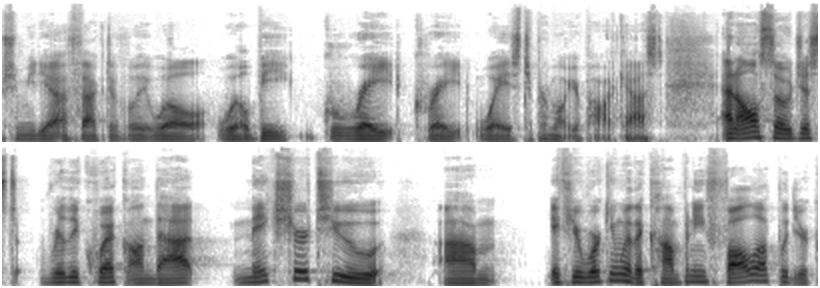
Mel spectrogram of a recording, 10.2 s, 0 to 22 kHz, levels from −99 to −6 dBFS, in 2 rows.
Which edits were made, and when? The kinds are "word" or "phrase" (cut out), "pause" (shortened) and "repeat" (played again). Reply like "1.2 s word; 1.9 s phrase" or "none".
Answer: none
